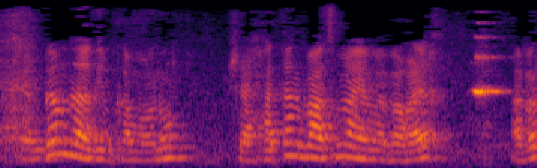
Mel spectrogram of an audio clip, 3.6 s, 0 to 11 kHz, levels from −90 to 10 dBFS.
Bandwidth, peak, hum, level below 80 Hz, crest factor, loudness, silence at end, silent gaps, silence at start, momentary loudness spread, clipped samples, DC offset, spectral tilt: 10 kHz; -6 dBFS; none; -70 dBFS; 18 dB; -24 LUFS; 0 s; none; 0 s; 14 LU; under 0.1%; under 0.1%; -4.5 dB/octave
